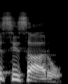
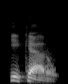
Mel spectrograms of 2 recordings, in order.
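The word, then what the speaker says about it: Cicero: He said to मी सिसारो टू, कहते उसने भी मुझे सिसारो ही कहा था, नॉट किकैरो, ना कि किकैरो, उसने भी यही कहा था कि तुम सिसारो पढ़ाओ, ना कि किकैरो पढ़ाओ।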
